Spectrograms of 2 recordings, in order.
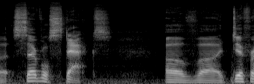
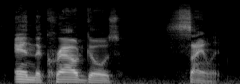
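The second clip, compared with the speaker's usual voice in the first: plain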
